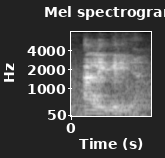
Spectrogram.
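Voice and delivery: normal talking voice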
